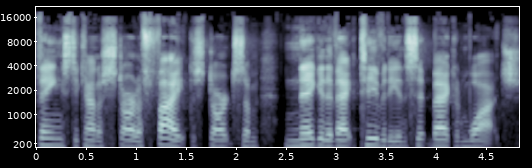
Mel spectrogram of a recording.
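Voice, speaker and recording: Recorded very cleanly with a silent background, a man with a Southern US accent speaks at a moderate pace and a fairly high pitch, in an animated, warm tone with big swings in loudness. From US South. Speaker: podcast host and motivational speaker. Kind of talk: motivational podcast monologue with prayer. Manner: animated, warm, encouraging.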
